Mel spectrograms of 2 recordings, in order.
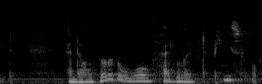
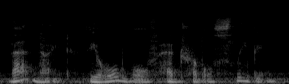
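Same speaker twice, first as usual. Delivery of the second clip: plain reading voice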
